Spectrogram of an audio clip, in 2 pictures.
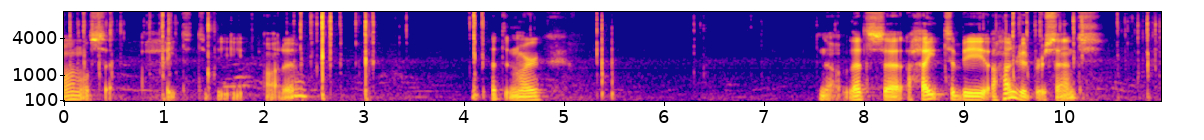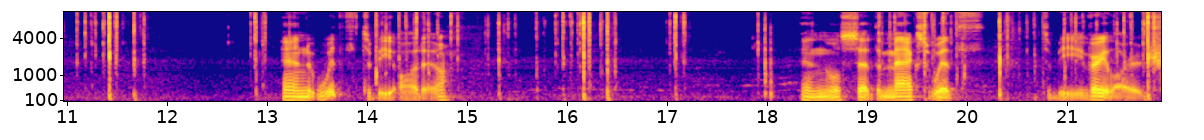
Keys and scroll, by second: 2.4 super+s, 2.7 super+Tab, 3.1 super+r, 4.3 super+Tab, 11.2 super+s, 11.6 super+Tab, 11.7 super+r, 13.0 super+Tab, 16.1 super+s, 16.3 super+Tab, 16.4 super+r, 17.2 super+Tab, 21.6 super+s.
